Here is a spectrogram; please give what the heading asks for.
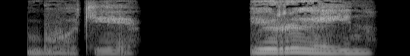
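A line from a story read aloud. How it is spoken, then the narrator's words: Slightly hoarse voice. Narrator (Russian): Чуть охрипший голос смотрителя ворвался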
